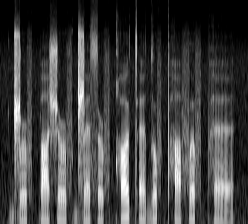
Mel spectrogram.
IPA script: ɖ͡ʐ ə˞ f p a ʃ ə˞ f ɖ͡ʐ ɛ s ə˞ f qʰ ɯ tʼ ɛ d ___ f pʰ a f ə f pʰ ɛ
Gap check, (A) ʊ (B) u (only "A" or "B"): A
